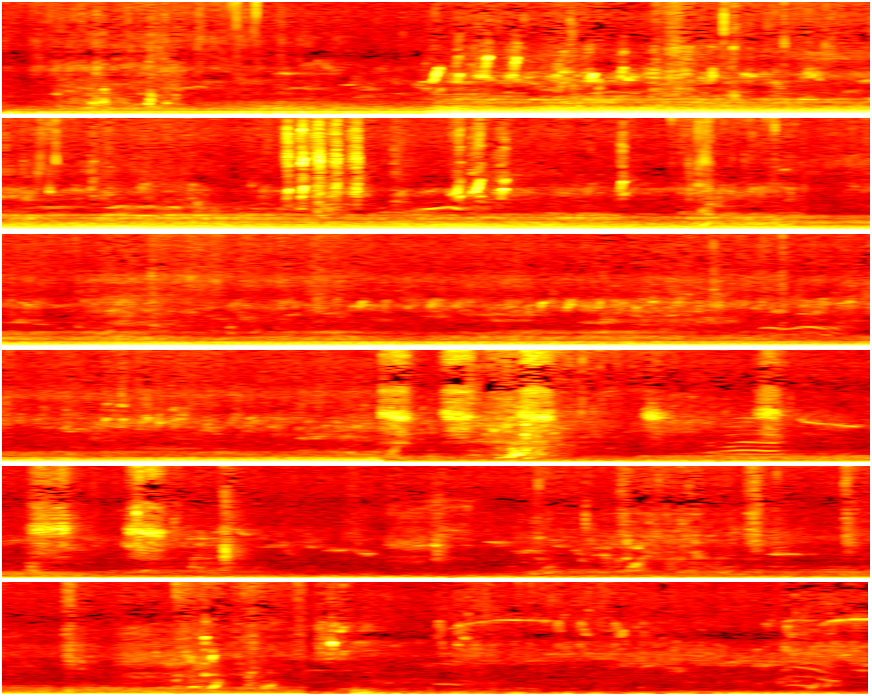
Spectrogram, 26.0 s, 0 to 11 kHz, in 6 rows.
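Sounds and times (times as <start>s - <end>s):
low motor hum: 0.0s - 26.0s.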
